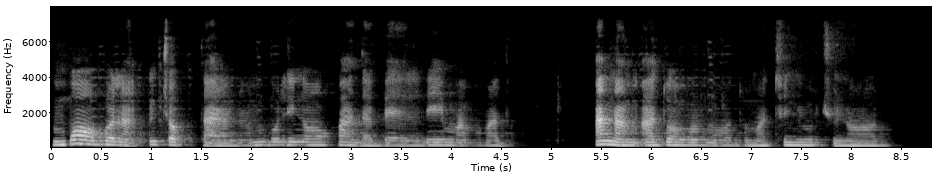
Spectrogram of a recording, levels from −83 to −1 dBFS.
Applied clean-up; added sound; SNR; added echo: neural mask model DeepFilterNet 3.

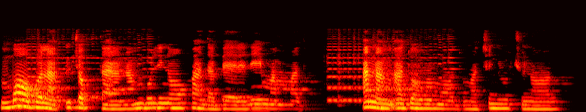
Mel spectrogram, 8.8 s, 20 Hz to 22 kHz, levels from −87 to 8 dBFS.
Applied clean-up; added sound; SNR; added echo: classical method WPE with log-MMSE.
